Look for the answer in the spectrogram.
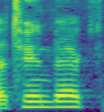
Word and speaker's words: Thunberg: Das ist Greta Thunberg. Oder Greta Thunberg, ein bisschen schwedisch ausgesprochen.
